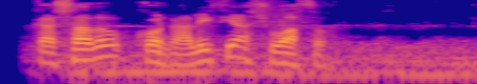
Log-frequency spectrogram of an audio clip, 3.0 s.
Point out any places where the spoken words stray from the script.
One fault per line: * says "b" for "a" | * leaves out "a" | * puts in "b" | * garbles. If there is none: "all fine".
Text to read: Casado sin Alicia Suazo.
* says "con" for "sin"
